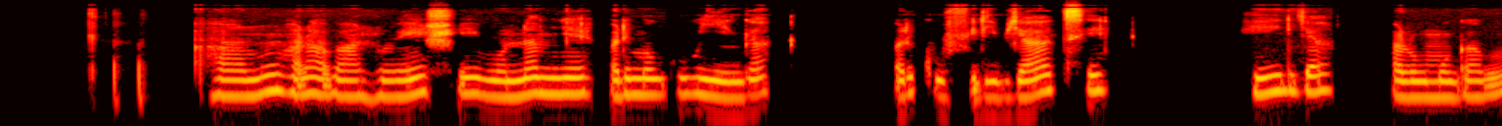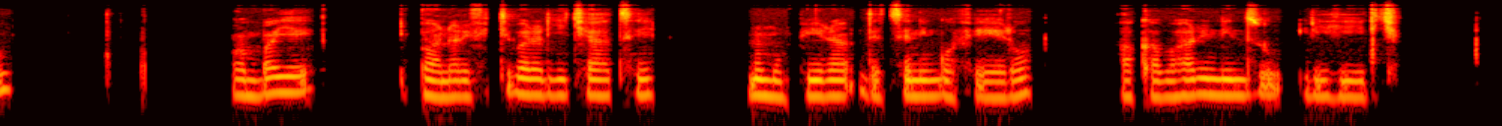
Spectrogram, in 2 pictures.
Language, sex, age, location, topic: Kinyarwanda, female, 36-49, Kigali, agriculture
